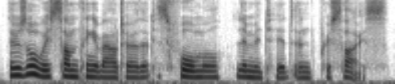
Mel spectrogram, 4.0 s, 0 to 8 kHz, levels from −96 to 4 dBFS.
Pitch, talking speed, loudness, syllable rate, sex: 180 Hz, 180 wpm, -17 LUFS, 6.0 syllables/s, female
